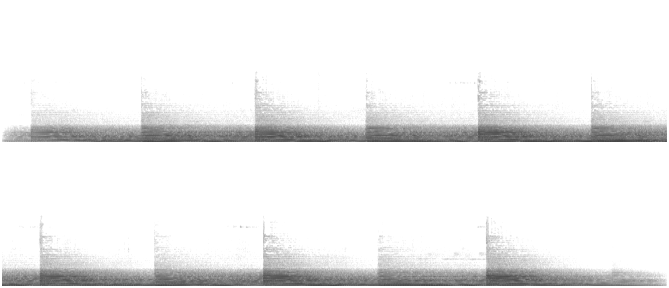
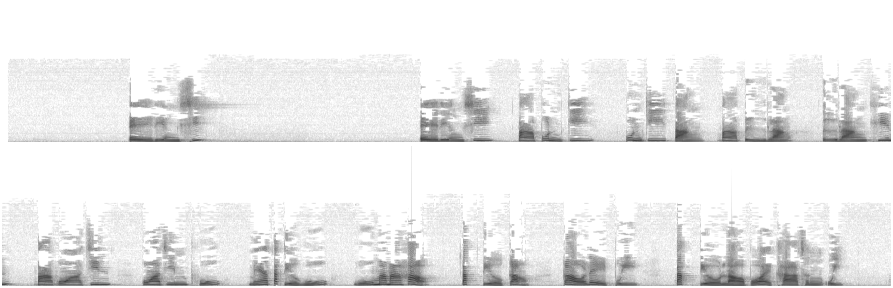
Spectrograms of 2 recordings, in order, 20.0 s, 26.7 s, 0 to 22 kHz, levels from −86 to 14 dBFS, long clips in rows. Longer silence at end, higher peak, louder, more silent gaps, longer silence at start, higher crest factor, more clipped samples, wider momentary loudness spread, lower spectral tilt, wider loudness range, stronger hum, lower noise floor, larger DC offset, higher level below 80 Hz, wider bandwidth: second, 0.25 s vs 0.75 s; about the same, -2 dBFS vs 0 dBFS; about the same, -17 LUFS vs -17 LUFS; neither; second, 0.25 s vs 1.9 s; about the same, 16 dB vs 18 dB; neither; second, 10 LU vs 13 LU; first, -10.5 dB/octave vs -4.5 dB/octave; second, 3 LU vs 6 LU; neither; second, -39 dBFS vs -58 dBFS; neither; first, -38 dBFS vs -54 dBFS; second, 4.7 kHz vs 11.5 kHz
